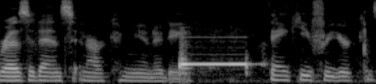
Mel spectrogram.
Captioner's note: tone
